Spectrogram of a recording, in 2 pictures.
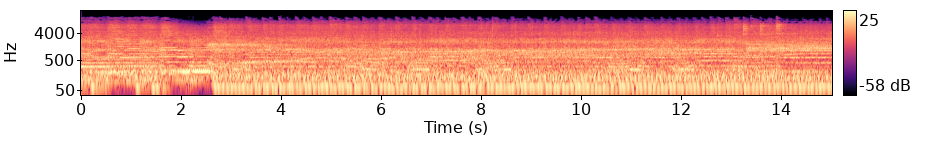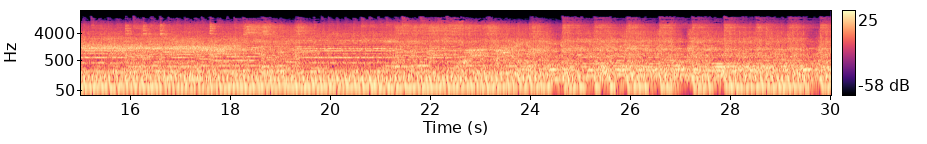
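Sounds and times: bass guitar: 0:00.0 - 0:30.0
distorted electric guitar: 0:00.0 - 0:30.0
drum kit: 0:00.0 - 0:30.0.

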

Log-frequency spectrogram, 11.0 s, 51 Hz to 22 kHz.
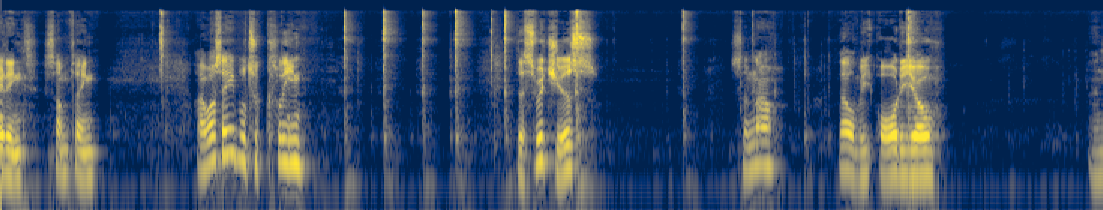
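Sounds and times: rotary switch clicking: 0:03.4 - 0:06.0, 0:06.7 - 0:07.1.

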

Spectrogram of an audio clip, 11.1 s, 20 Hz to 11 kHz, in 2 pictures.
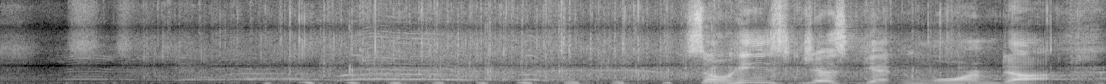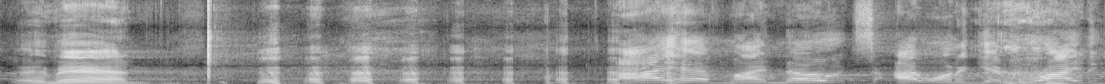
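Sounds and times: congregation applauding: 0:00.4 - 0:05.5.

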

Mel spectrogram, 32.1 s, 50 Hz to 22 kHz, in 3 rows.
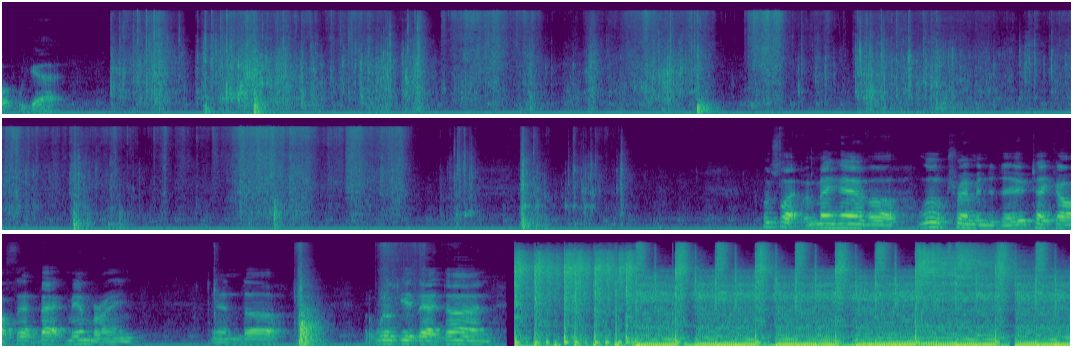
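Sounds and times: paper crinkling and rustling: 0:01.1 - 0:17.0, 0:25.2 - 0:25.7
package knocking on countertop: 0:06.9 - 0:07.2, 0:11.4 - 0:12.0.

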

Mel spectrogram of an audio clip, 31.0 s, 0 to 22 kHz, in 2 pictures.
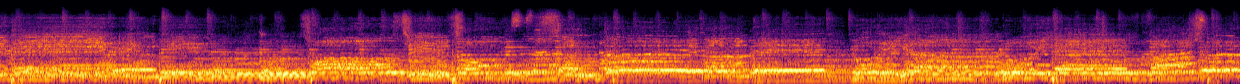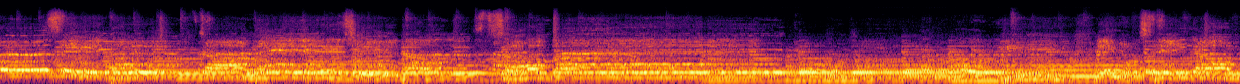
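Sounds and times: electronic keyboard accompaniment: 0:00.0 - 0:31.0.

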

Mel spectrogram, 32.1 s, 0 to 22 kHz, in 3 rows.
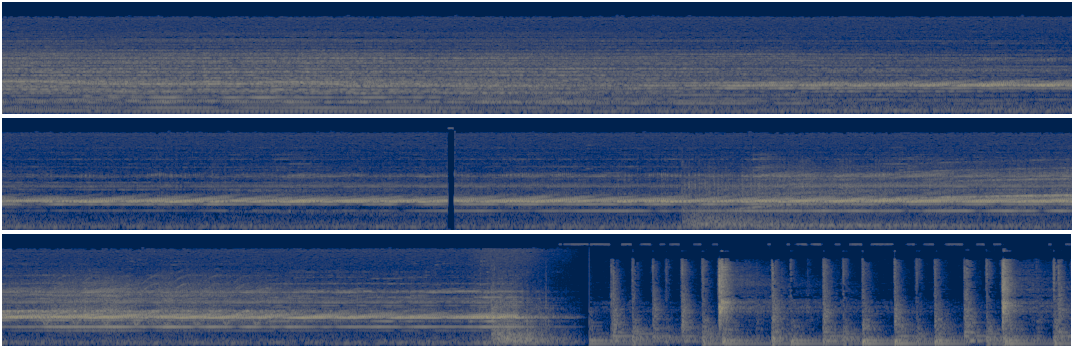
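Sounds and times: siren-like electronic tones: 0:08.7 - 0:27.3
rising electronic tone: 0:12.2 - 0:27.3.

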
